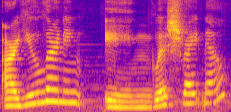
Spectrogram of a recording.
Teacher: it goes down on the important word English and then up to the end of the sentence. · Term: fall and then rise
